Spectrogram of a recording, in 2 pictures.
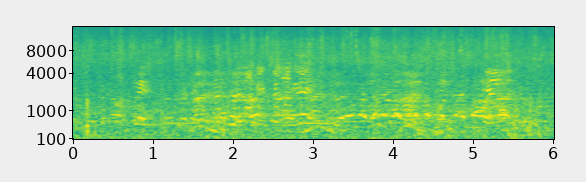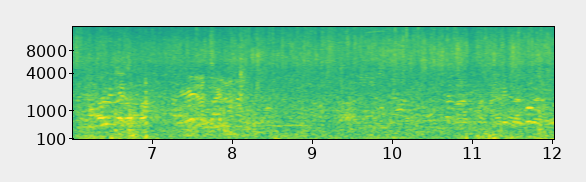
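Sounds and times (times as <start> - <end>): steady rain hiss: 0.0 - 12.0
players calling out: 0.1 - 8.3.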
